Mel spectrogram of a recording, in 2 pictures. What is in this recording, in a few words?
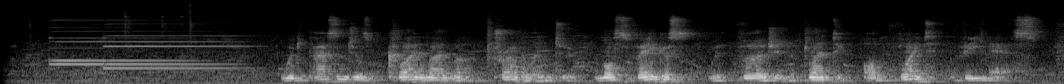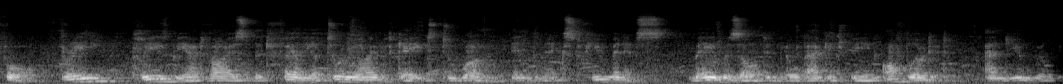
Airport announcement, UK; Gatwick airport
